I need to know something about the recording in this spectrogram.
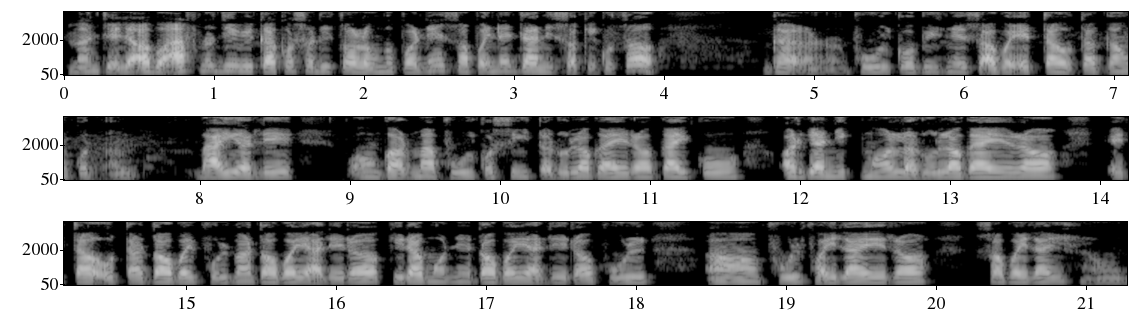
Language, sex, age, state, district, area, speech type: Nepali, female, 60+, West Bengal, Kalimpong, rural, spontaneous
